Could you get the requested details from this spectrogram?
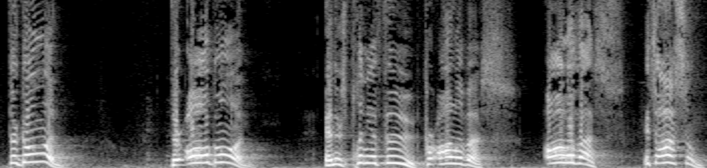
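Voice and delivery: breathless joyful telling; excited report. Acted. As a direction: burst out with the news.

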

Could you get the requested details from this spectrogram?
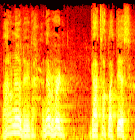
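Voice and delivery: a hint of a bemused messenger; awed, casual spy. Spies reporting back to the Pharisees, lightly acted bemusement.

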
